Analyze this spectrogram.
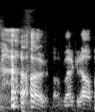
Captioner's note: chuckling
